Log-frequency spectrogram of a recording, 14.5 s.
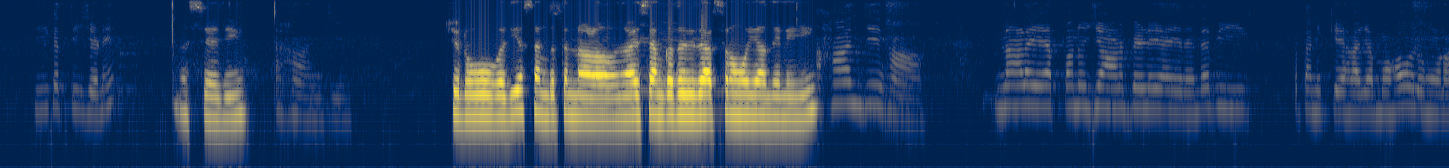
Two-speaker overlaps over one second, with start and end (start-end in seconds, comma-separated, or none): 5.5-7.2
